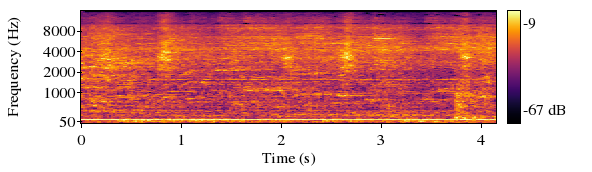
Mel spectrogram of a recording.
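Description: Steady low hum of a large indoor hall, with a few faint soft thuds of feet landing on artificial turf.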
